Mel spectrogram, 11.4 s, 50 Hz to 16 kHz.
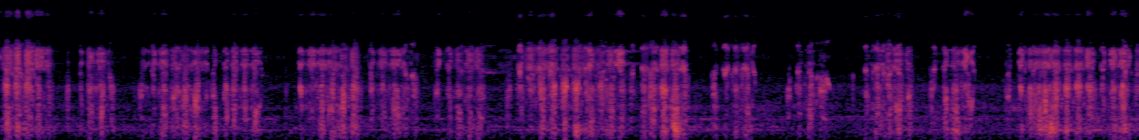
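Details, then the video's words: Black stork chicks at a nest in Hungary, fed by an adult on 2 May 2017 at 14:56, nest camera; harsh rasping, scratchy bursts in uneven bouts with short pauses, broad hissy texture. "Hungarian Black Stork~Tobias fed the storklets"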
